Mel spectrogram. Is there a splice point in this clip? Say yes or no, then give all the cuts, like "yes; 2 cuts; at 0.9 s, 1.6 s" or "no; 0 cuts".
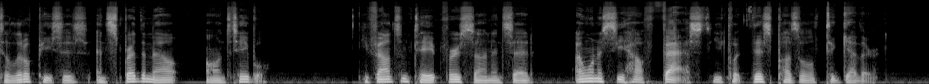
yes; 2 cuts; at 2.3 s, 7.2 s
